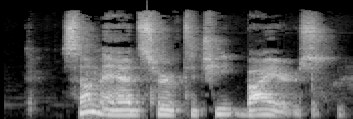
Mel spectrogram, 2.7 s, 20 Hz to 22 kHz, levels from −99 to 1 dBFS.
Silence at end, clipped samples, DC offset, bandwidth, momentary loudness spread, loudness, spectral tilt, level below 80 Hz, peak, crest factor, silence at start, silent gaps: 0.1 s; under 0.1%; under 0.1%; 16 kHz; 8 LU; -16 LUFS; -2.5 dB/octave; -56 dBFS; 0 dBFS; 18 dB; 0.2 s; none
